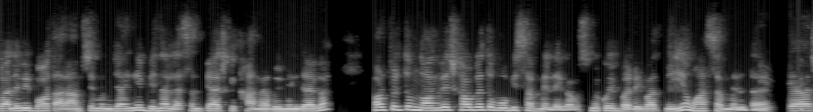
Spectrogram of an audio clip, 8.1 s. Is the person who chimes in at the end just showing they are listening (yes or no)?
no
